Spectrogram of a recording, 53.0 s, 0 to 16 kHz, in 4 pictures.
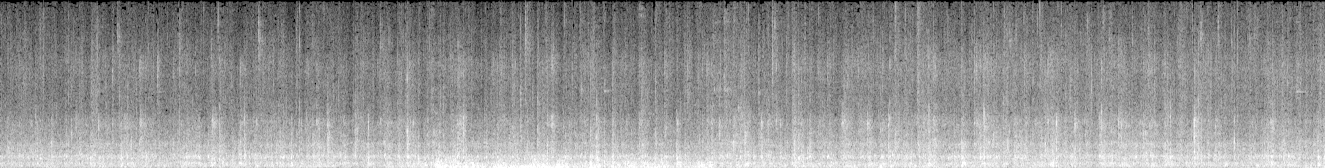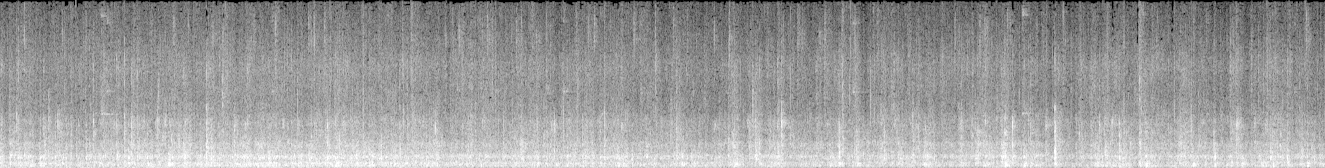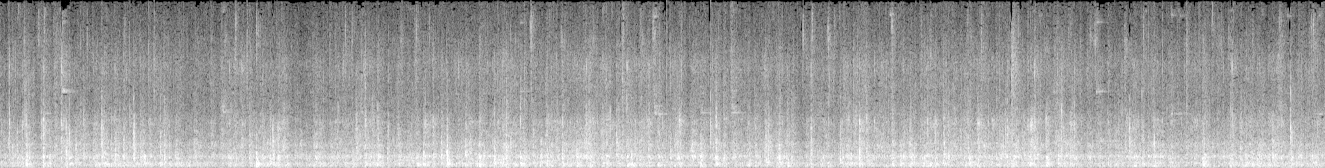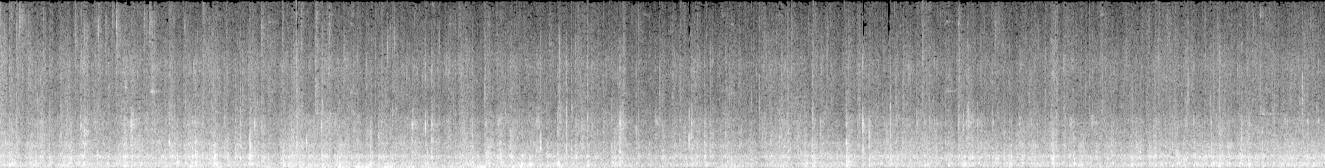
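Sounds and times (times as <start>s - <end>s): heavy rain falling: 0.0s - 53.0s
thunder rumbling: 4.2s - 9.4s.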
